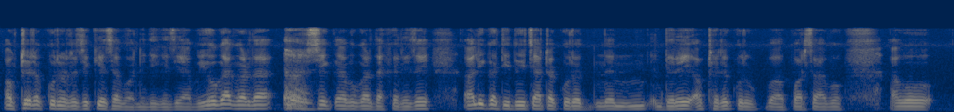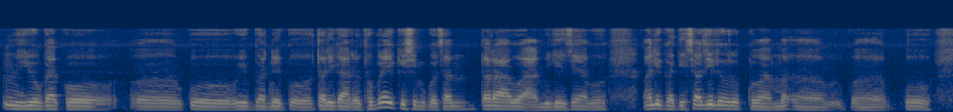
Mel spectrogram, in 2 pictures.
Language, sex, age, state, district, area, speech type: Nepali, male, 60+, West Bengal, Kalimpong, rural, spontaneous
